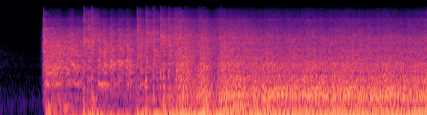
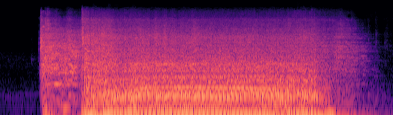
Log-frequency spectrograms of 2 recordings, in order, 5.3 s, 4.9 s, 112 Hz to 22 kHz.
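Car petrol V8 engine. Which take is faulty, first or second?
second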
